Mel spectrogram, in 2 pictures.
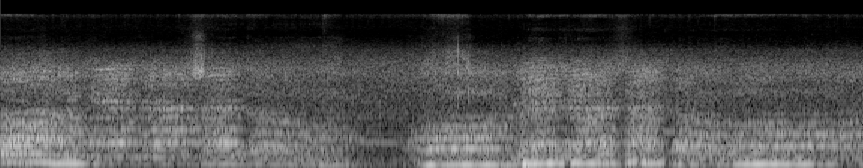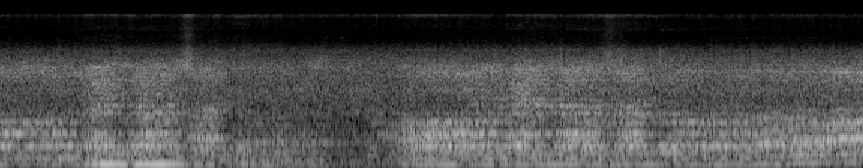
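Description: Tibetan Buddhist monks chanting prayers in unison, a group of deep voices holding long low notes in phrases, with short breaks about three and ten seconds in.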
